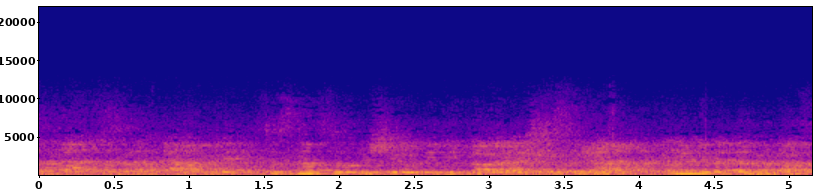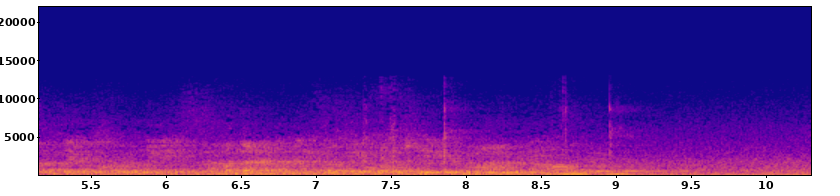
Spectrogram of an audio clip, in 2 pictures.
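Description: A group of women and men sing slowly together.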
